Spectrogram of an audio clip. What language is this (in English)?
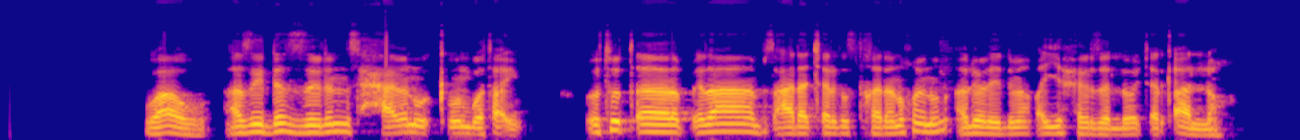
Tigrinya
